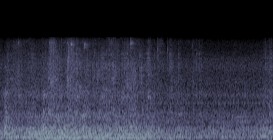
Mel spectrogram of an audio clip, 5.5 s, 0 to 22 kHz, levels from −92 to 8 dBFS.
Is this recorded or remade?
recorded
